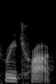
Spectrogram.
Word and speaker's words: Retrock: store in Budapest and I believe it's pronounced re retrack I think it's Retrock that's what it is and it's super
